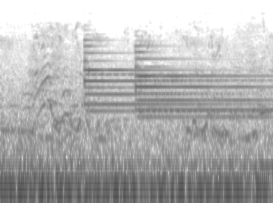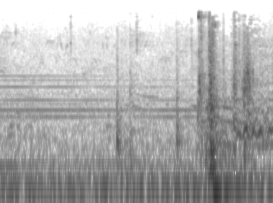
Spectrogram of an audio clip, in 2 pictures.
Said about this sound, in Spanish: Vera se acerca a la puerta y escucha. Mira extrañada a Mark y pulsa el timbre.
